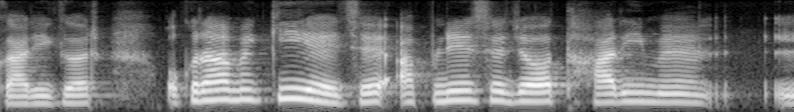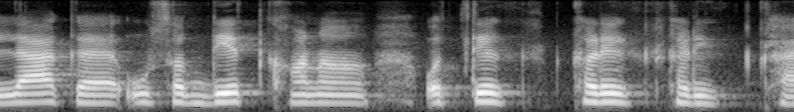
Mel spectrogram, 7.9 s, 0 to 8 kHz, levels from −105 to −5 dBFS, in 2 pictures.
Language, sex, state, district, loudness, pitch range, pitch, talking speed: Maithili, female, Bihar, Madhepura, -17 LUFS, 170-195 Hz, 180 Hz, 160 wpm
